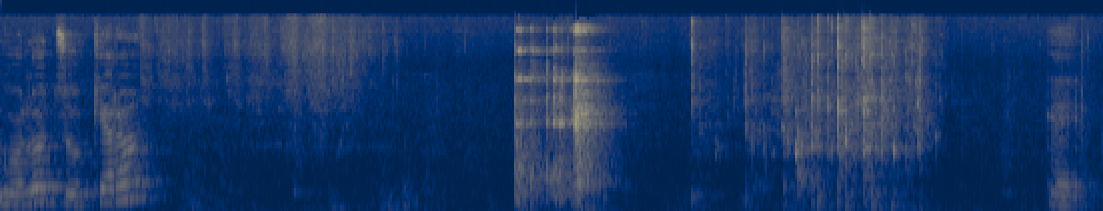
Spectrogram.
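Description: A fork scrapes and clinks against a bowl.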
